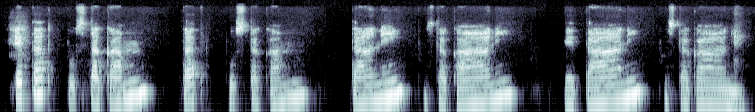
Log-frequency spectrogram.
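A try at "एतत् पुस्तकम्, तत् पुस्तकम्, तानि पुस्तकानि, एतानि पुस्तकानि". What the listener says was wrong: Samyak. Uttam.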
